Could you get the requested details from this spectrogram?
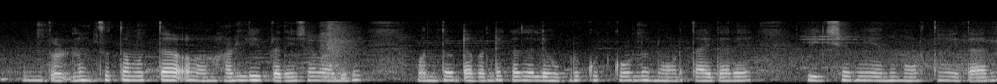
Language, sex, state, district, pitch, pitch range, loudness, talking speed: Kannada, female, Karnataka, Dakshina Kannada, 185 Hz, 175-190 Hz, -19 LUFS, 110 wpm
